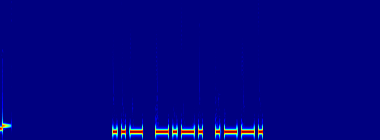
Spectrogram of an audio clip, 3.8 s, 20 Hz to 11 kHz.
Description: Morse code, heard as a keyed tone, about 28 wpm, 700 Hz. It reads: UCP
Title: USA Call Sign Postfixes - 3 Letters 28wpm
